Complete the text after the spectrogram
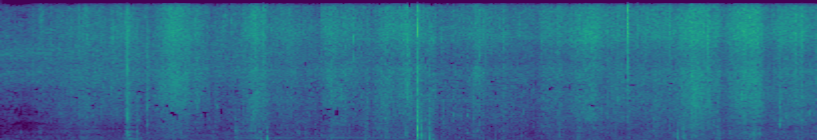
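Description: Leaves and grass rustle as someone pushes through dense undergrowth.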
